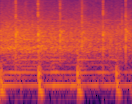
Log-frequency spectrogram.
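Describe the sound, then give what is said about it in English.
Steady applause from a crowd: a dense, hissing wash of clapping with regular louder bursts, fairly loud and with no voices over it. “Thunderous applause, Dave. Thunderous applause.”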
